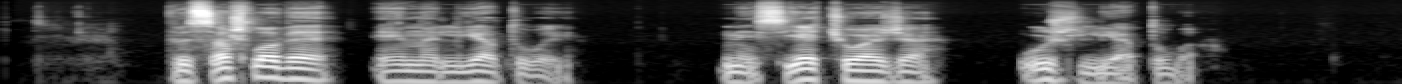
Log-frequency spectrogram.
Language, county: Lithuanian, Vilnius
